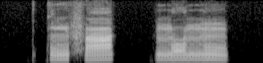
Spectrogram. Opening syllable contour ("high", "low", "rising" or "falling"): low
